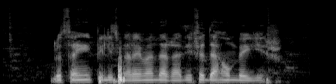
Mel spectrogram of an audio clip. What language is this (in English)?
Persian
